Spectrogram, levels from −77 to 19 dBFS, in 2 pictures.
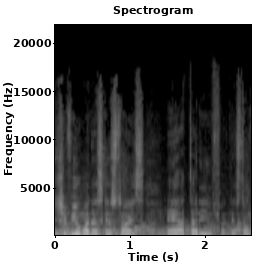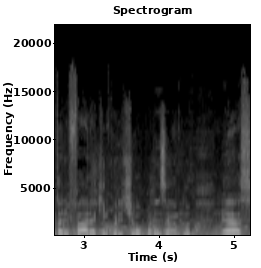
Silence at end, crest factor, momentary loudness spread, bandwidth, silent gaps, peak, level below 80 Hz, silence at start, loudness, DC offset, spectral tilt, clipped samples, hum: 0 s; 16 dB; 10 LU; 18 kHz; none; -8 dBFS; -60 dBFS; 0 s; -23 LUFS; under 0.1%; -4.5 dB/octave; under 0.1%; none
